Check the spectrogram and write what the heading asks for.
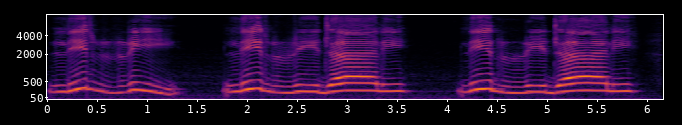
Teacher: ادغام كامل بدون غنه · ادغام شمسي مشدده بالكسر اذا مرققه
